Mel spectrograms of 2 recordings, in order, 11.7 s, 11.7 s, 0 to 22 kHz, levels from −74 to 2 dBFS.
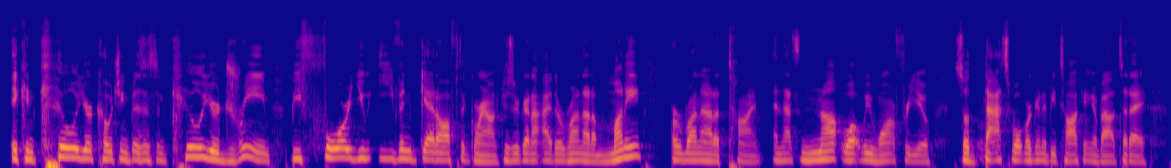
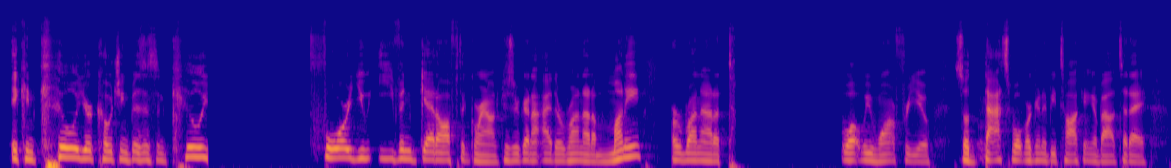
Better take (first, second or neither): first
